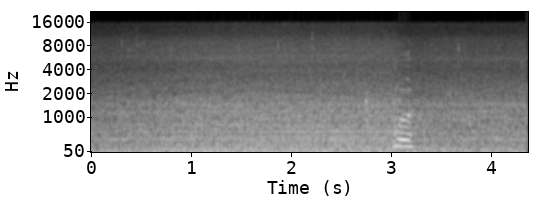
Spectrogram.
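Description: Steady background noise: a low hum under an even rushing haze, with one short spoken word about three seconds in.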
